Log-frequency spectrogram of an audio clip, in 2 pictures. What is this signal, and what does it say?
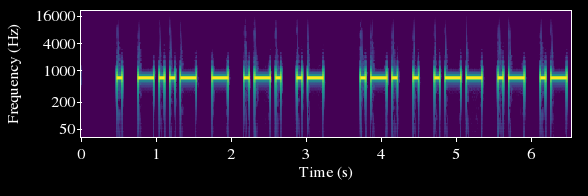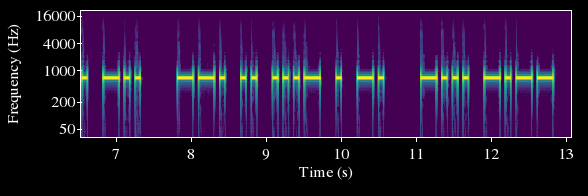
Morse code, heard as a keyed tone, about 17 wpm, 700 Hz. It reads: EXTRA REWARD GIVEN BY
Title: Pangram Challenge v2 - 17wpm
